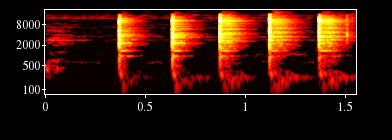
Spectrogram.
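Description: A valve stem seal on a metal valve guide in the cylinder head of a Mitsubishi Triton/Challenger/L200 2.5L 4D56 diesel is gently tapped down with a hammer and installer. Six sharp, bright metallic taps with very little ring are heard, and the sound changes once the seal bottoms out, showing it is fully seated.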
